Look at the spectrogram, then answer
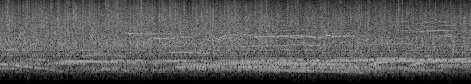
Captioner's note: cheering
